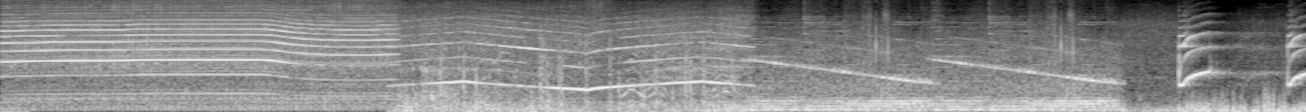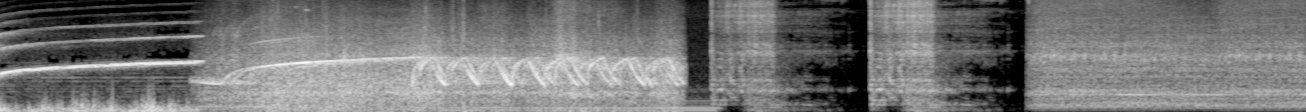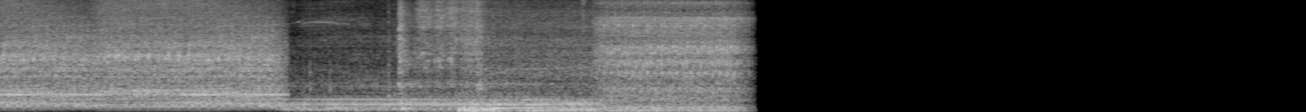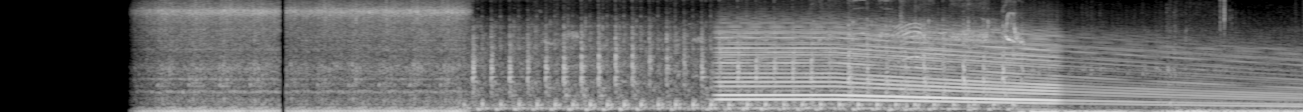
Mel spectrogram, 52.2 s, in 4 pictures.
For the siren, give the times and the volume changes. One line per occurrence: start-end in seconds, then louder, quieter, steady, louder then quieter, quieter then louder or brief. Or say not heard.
0.0-19.9 steady
46.3-52.1 quieter.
